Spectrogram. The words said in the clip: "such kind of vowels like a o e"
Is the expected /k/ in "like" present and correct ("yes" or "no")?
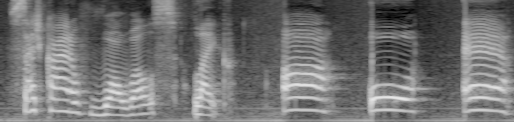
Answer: yes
